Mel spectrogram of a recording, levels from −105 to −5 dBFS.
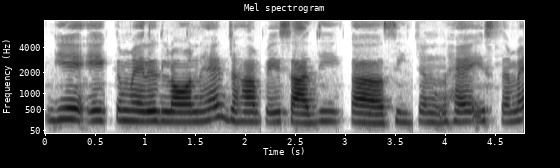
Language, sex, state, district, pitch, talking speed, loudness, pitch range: Hindi, female, Chandigarh, Chandigarh, 220 Hz, 175 wpm, -19 LUFS, 210-235 Hz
